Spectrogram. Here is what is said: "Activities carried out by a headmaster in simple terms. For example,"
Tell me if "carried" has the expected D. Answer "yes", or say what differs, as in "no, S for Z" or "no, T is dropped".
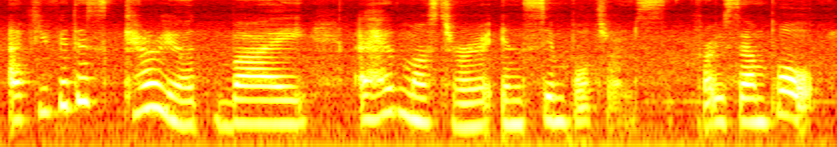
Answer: no, D is dropped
